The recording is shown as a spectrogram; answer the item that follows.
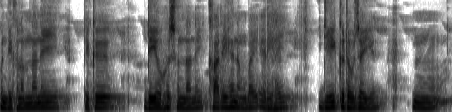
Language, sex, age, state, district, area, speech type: Bodo, male, 45-60, Assam, Baksa, urban, spontaneous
